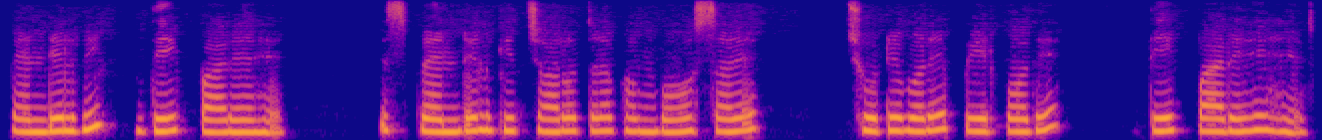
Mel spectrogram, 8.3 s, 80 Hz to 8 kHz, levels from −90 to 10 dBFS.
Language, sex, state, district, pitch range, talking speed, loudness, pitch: Hindi, female, Chhattisgarh, Bastar, 265-285 Hz, 150 wpm, -16 LUFS, 275 Hz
